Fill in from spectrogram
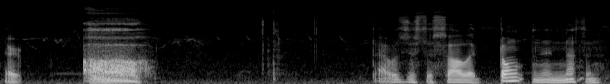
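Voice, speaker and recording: A man's voice: lowish voice, lively intonation, moderate pace, a little mellow. A man chatting casually and folksily while fishing outdoors from a boat. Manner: folksy, colloquial. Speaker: angler hosting a fishing vlog. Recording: noisy outdoor recording.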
